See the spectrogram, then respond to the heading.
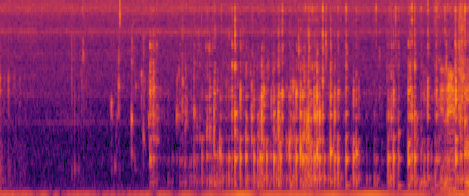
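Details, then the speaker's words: Subaru Forester cooling system refill with the throttle body heater hose left off: irregular bubbling and glugging as coolant poured into the funnel pushes trapped air out of the open hose. "can actually hear it gurgling out over here. So that's basically pushing all the air out."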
